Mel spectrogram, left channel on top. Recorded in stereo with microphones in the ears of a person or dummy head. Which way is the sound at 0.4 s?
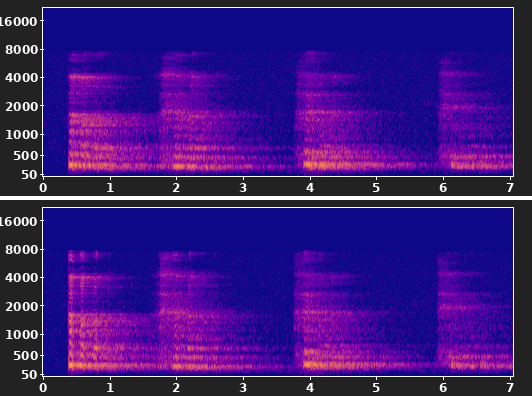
55° right (ahead or behind).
